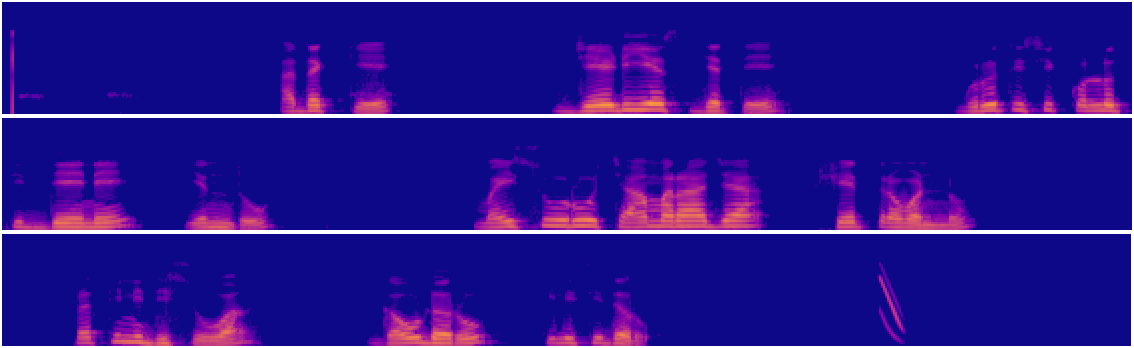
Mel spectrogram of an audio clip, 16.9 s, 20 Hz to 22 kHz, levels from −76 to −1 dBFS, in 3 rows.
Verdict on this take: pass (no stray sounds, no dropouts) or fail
fail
